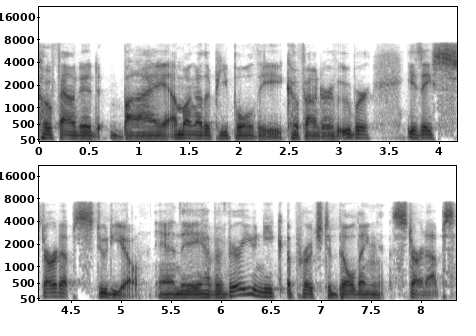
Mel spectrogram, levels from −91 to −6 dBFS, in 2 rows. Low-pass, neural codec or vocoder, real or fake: 7.2 kHz; none; real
